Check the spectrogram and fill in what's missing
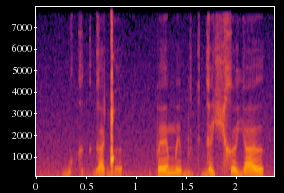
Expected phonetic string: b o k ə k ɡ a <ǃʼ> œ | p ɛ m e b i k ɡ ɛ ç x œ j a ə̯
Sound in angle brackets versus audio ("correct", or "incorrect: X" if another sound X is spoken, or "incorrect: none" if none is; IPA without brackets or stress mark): incorrect: ɡ͡ǃ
